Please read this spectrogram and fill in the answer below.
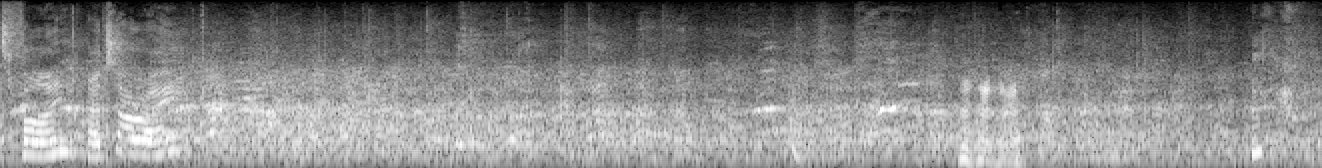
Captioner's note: audience laughing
